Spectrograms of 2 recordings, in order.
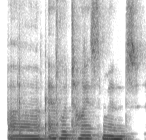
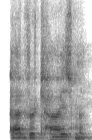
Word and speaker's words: advertisement: Nó sẽ có hai cách đọc. Với anh Mỹ, Advertisement. advertisement là nhóm vần 3. Advertisement. Nhưng mà anh thì là advertisement là nhóm vần 2. Nó chỉ khác nhau cái chỗ dấu nhấn á.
